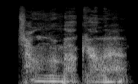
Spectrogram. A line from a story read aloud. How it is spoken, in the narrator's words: whispered Remus in a single burst of breath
